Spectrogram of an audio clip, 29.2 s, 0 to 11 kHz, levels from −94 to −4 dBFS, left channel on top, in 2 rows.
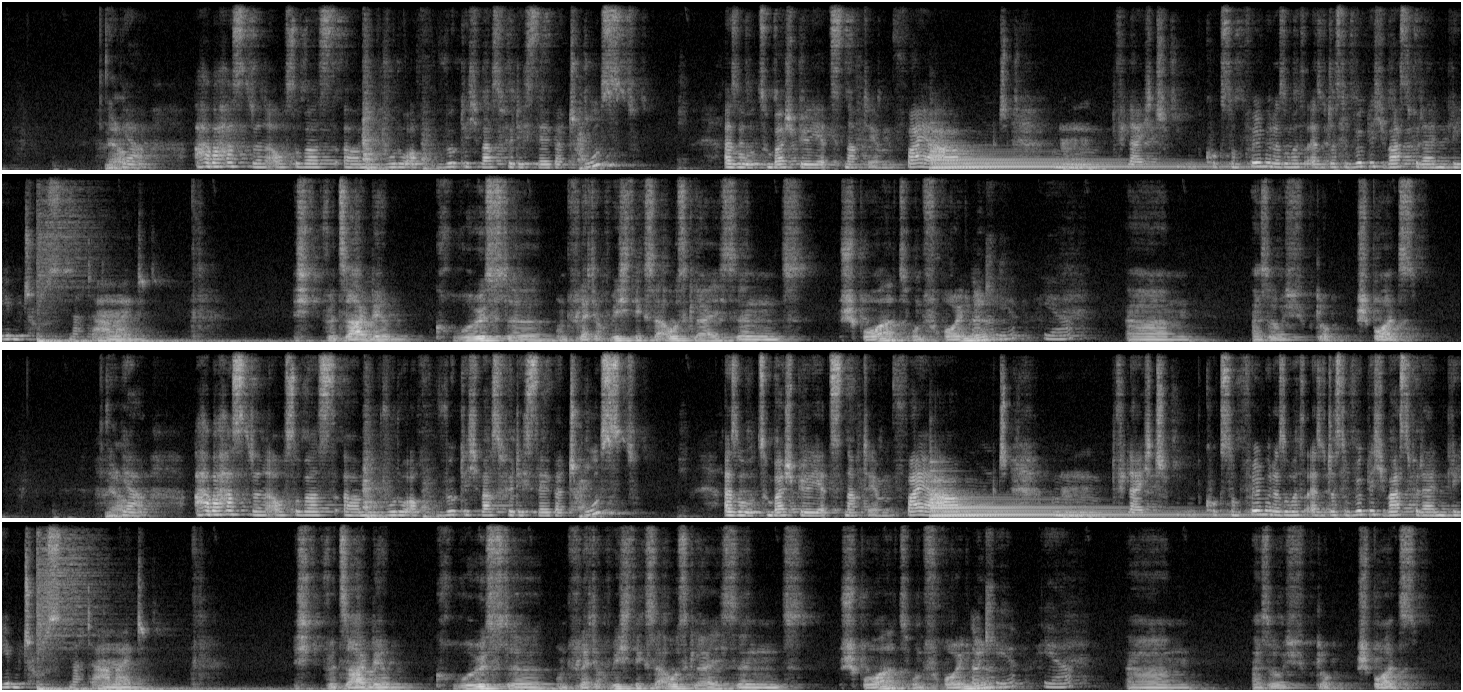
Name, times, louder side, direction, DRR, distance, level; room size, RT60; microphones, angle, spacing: voice 1, 0.9-6.4 7.0-15.9 24.3-24.7 25.0-25.3, right 3 dB, 40° right, 1 dB, 2.5 m, -32 dB
Acoustic guitar, 9.3-14.5, right 2 dB, 70° right, 1.7 m, -33 dB
voice 2, 10.6-10.9 15.5-16.0 16.5-16.7 17.5-18.7 18.9-22.6 23.0-24.7 25.8-26.5 27.1-28.7, equal, 35° left, -2 dB, 3.4 m, -31 dB
sound 1, 14.9-19.3, right 1 dB, 20° right, 1.4 m, -42 dB
26.0 x 25.0 x 4.1 m, 0.79 s
head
